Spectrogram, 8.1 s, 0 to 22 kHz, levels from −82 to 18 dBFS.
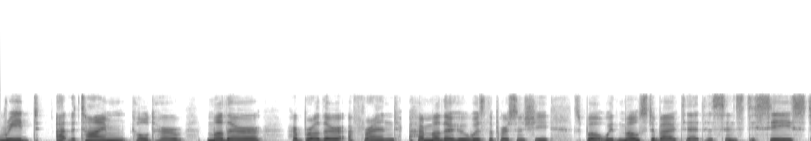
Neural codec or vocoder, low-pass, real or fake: none; 7.2 kHz; real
